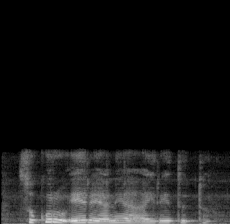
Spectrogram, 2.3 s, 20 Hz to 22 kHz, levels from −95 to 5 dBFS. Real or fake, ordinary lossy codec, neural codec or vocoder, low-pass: real; none; none; 7.2 kHz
